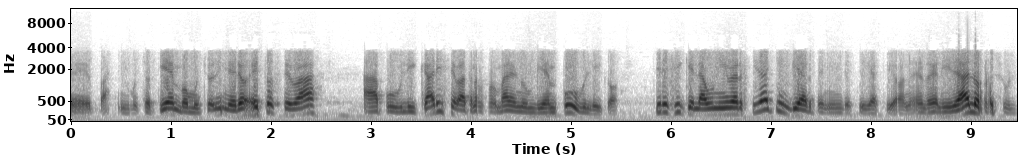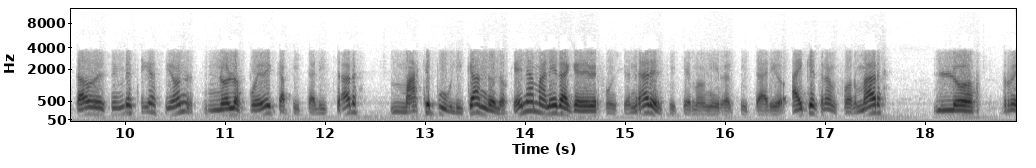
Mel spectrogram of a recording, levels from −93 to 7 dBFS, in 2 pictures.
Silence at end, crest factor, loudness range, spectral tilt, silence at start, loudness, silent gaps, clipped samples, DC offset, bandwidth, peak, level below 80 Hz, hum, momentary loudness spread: 0 s; 18 dB; 4 LU; -8.5 dB/octave; 0 s; -19 LUFS; none; under 0.1%; 0.2%; 3.9 kHz; 0 dBFS; -62 dBFS; none; 14 LU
